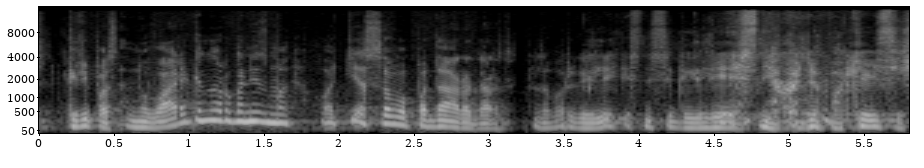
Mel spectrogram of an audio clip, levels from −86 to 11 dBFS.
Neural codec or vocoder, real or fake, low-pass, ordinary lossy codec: none; real; 14.4 kHz; MP3, 96 kbps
